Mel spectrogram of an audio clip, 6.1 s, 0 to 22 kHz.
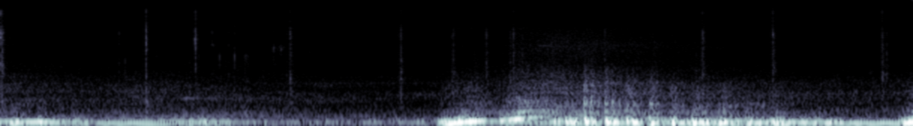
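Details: BMW M135i after full rebuild from a wrecked state: engine pulls cleanly from a low rumble into rising revs, pitch climbing smoothly with no knocks or misses; healthy, normal revving.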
